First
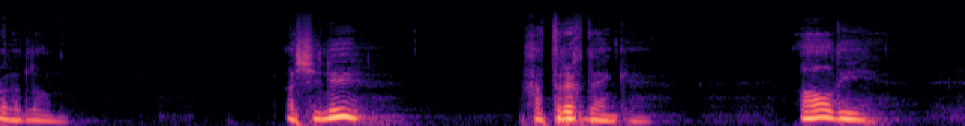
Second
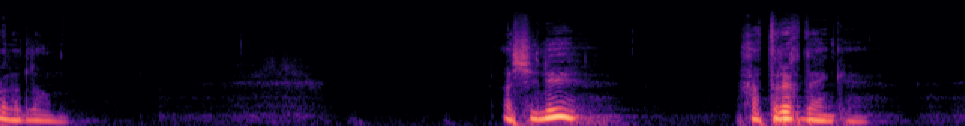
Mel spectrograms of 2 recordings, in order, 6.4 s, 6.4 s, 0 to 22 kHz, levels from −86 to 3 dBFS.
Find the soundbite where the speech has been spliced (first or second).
first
